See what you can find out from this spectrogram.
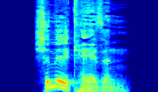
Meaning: dative plural of Schimmelkäse
- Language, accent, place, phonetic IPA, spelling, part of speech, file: German, Germany, Berlin, [ˈʃɪml̩ˌkɛːzn̩], Schimmelkäsen, noun, De-Schimmelkäsen.ogg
